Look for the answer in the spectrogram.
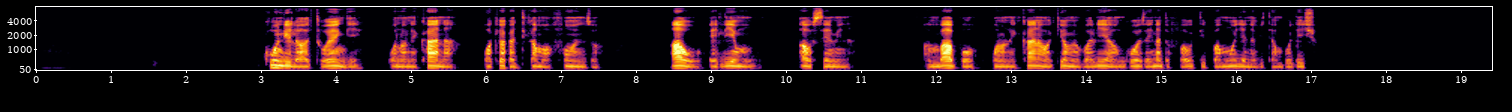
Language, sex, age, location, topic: Swahili, male, 18-24, Dar es Salaam, education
